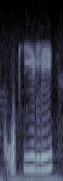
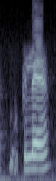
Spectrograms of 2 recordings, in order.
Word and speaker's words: Kukily: En las redes las van a encontrar como Kukili Colectivo, eh, se escribe, lo estoy nombrando mal para que se entienda cómo se escribe, es K-U-K-I-L-Y, Kukili aunque se pronuncia Cuclé.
